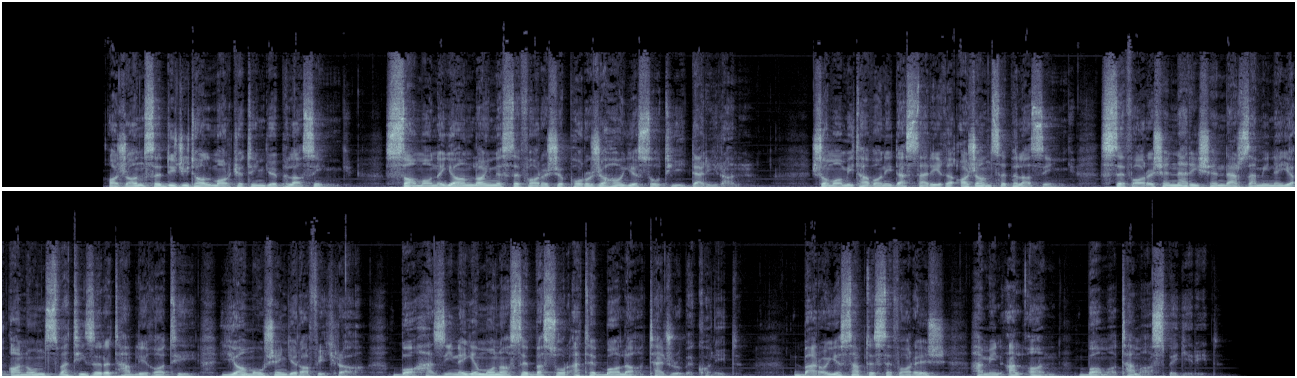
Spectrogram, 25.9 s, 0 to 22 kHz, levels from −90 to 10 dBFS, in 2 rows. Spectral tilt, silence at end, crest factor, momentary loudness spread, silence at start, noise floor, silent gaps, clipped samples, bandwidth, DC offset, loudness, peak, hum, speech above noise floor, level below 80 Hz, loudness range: -4 dB/octave; 0.9 s; 20 dB; 11 LU; 1.1 s; -51 dBFS; none; under 0.1%; 17 kHz; under 0.1%; -21 LUFS; -2 dBFS; none; 30 dB; -44 dBFS; 5 LU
